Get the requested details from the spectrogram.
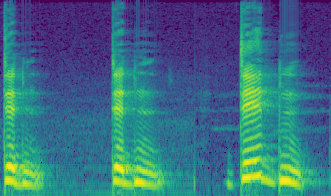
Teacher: We have de and then it's a D, and then you release the air through the nose. That's technically the N. And then you stop it abruptly. That's the T at the end.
